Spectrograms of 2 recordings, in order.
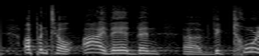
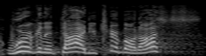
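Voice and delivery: loud, high, pleading cry; desperate appeal; 5 semitones higher, 10 dB louder than usual. Acted. Joshua's desperate appeal to God's heart, loud plea. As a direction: beg God to care. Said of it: "makes a desperate appeal to God's heart".

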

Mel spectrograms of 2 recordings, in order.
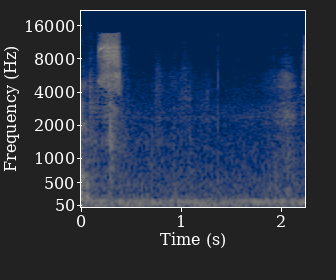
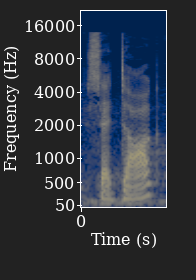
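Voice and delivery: usual speaking voice

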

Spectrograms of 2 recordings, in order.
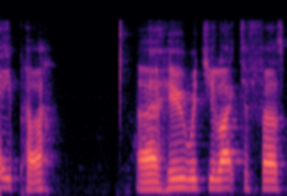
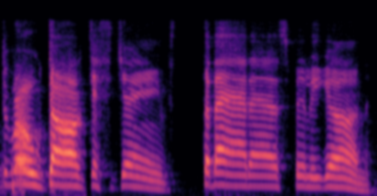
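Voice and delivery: loud, higher ring announcer call; ringmaster; 7 semitones higher, 4 dB louder than usual. Retold or imitated. Reciting entrance intro, loud.

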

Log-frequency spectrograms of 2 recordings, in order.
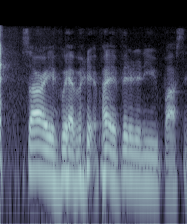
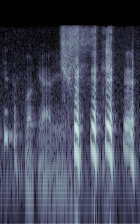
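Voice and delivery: mock tough Boston; 12 semitones higher, 9 dB louder, slower than usual.

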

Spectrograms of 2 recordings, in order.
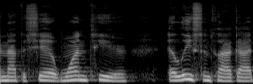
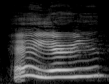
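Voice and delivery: higher, louder call of a neighbor; 13 semitones higher, 6 dB louder, slower than usual. Acted. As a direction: call down to her from afar. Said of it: "my neighbor called down to me".

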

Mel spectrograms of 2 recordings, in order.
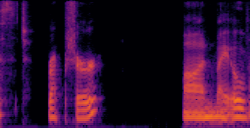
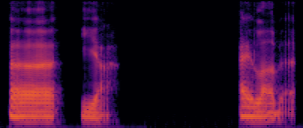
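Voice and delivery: husband's low joke; 12 semitones lower than usual. Retold or imitated. Husband's voice, joking now.

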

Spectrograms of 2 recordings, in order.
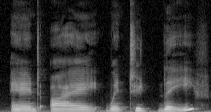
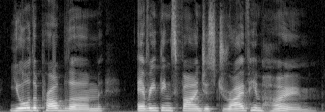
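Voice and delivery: officer scolding; 9 dB louder than usual. Retold or imitated. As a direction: bark it down at her like an angry officer. Police officer berating her.

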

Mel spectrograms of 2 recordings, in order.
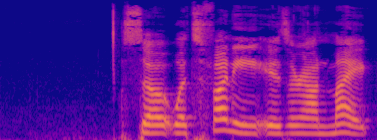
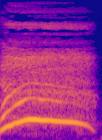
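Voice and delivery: loud, high, drawn-out gasp; amazed gasp; 7 dB louder than usual. Retold or imitated. Coach video fan reacting to a discovery, big amazed gasp. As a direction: gasp in mock revelation.

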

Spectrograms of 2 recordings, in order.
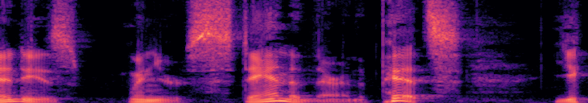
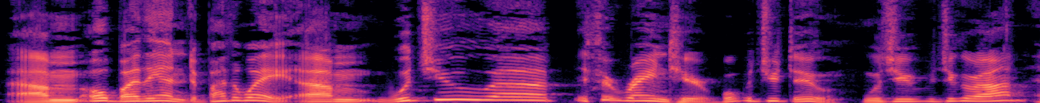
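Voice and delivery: mock casual question; 8 semitones higher than usual. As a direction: slip it in sweetly, innocently. Friend casually asking drivers.

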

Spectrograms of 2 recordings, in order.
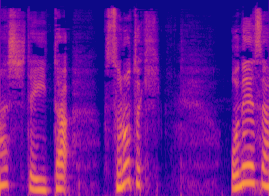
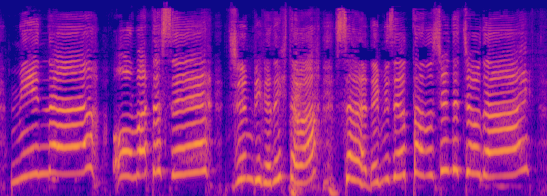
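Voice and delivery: high, theatrical dubbed-movie heroine; loud announcement; 9 semitones higher, faster than usual. Acted. Cinema staffer telling customers the film is ready, loud announcement. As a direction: sing out the good news to the whole crowd, hammed up like a dub. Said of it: "と大きな声で言いました".

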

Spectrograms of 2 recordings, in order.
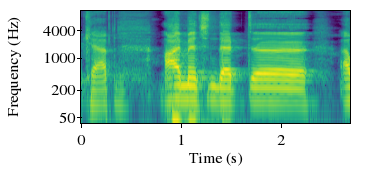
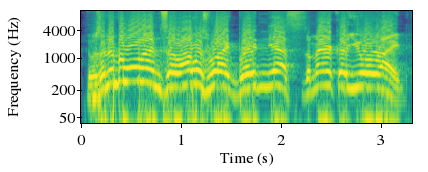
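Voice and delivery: high, loud gloating proclamation; game-show style victory call; triumphant announcement; 10 semitones higher, 5 dB louder than usual. Real, not acted. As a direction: crow about being right. Announcing the poll result.

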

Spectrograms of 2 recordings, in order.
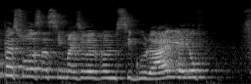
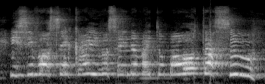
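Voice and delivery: high, louder threatening mom voice, laughing; mock scolding mom; 9 semitones higher, 7 dB louder than usual. Imitating her mother threatening another beating, high and loud.

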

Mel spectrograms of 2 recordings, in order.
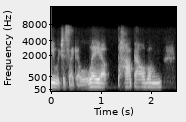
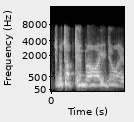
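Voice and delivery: a lightly voiced cheerful dad greeting; bright, higher dad hello; playing his dad picking up the phone; imitating dad; 7 semitones higher than usual. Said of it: "he always calls me Timbo".

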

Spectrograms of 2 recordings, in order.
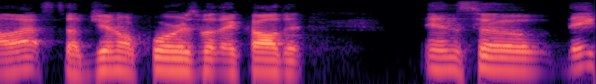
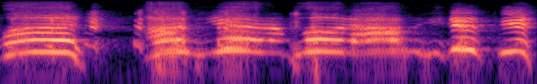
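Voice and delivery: screaming into the headset; 8 dB louder than usual. Retold or imitated. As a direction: shout it through the noise of the engine room. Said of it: "you're, like, screaming to the guy".

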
